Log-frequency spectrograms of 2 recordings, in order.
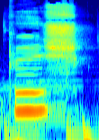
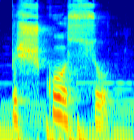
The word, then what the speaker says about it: pescoço: If I want to say we have pain in our neck, the word for neck in Portuguese is the word pescoço. Pescoço. I know this is not an easy one to remember. Como se escreve pescoço? P E S C, O, C de cedilha, O, pescoço, pescoço.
